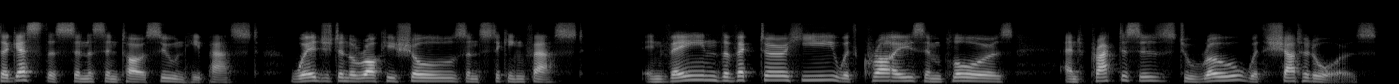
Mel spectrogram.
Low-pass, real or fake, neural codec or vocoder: 7.2 kHz; fake; codec, 16 kHz, 0.2 kbps, FocalCodec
